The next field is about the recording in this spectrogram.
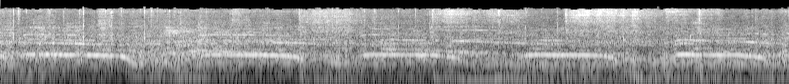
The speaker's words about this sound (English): Oh, man, that was loud and proud booing of that pathetic excuse for a rhino senator from Texas, Cornyn.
